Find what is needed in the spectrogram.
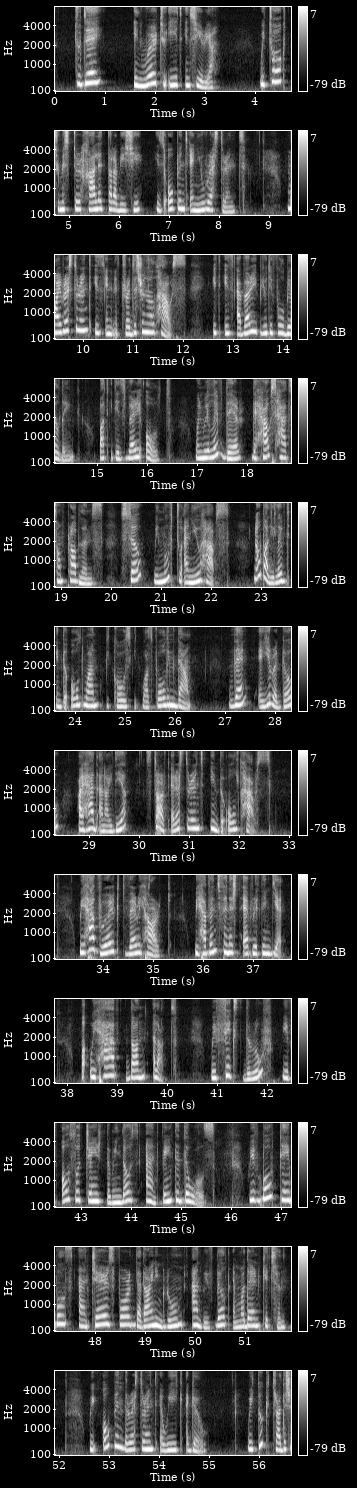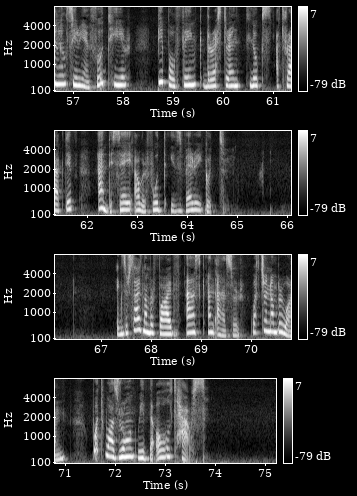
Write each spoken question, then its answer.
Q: What was wrong with the old house?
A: it is very old. It was falling down and nobody lived in it.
